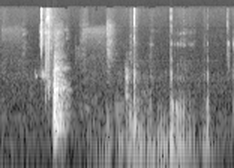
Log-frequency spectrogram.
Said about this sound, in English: I heard a purr. There you go. That's good enough. That's as much as you're getting from a cat.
